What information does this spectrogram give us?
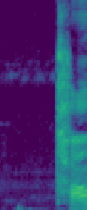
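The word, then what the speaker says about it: thumb: यहां पर लिखा हुआ है थंब। थंब में जो है बी साइलेंट है।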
